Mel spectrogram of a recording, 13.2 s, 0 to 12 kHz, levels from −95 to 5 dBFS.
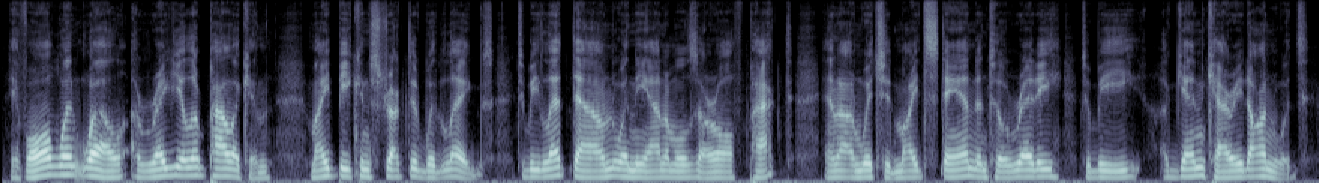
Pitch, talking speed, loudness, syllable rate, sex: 125 Hz, 160 wpm, -18 LUFS, 4.3 syllables/s, male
